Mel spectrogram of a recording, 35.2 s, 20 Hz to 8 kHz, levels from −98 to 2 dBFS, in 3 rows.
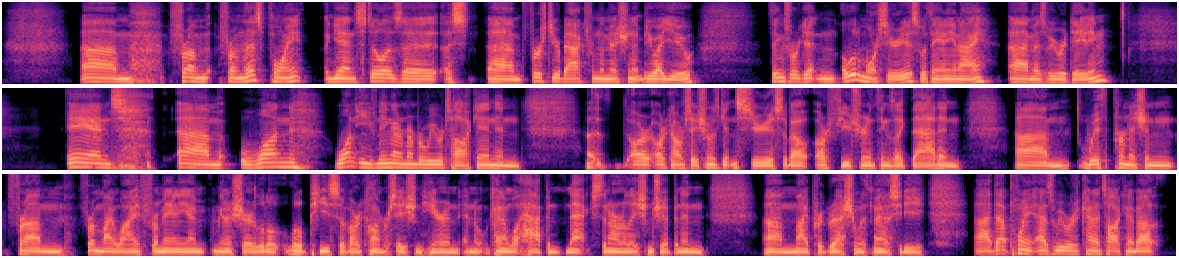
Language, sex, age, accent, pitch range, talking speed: English, male, 30-49, American, 100-120 Hz, 190 wpm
